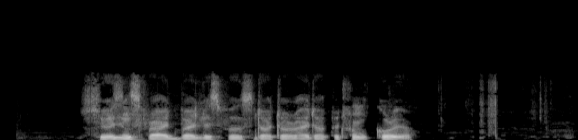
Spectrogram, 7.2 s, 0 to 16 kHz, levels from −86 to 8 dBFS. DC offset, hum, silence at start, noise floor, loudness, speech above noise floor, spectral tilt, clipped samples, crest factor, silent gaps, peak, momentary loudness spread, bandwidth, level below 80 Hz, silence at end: under 0.1%; none; 1.05 s; -72 dBFS; -21 LUFS; 52 dB; -6.5 dB/octave; under 0.1%; 20 dB; none; -4 dBFS; 8 LU; 7.8 kHz; -64 dBFS; 1 s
